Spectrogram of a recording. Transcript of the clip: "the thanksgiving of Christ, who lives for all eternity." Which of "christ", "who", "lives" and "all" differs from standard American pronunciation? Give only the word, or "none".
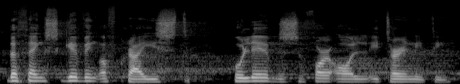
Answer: lives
